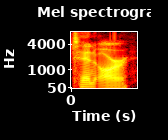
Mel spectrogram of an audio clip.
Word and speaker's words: XR: iPhone for battery life the iPhone XR pronounced 10 R is a cheaper smart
